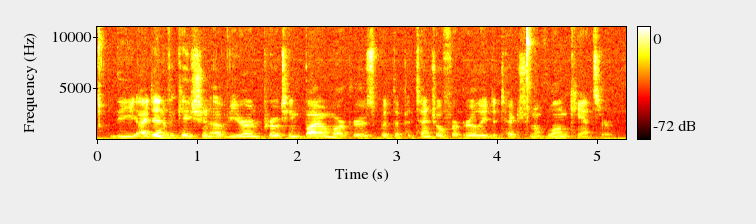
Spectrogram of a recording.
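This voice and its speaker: A man talks at a fairly quick pace in a medium pitch. Noticeable background noise can be heard. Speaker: science paper reviewer. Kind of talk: casual science explainer to camera. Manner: hesitant, with stutters.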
